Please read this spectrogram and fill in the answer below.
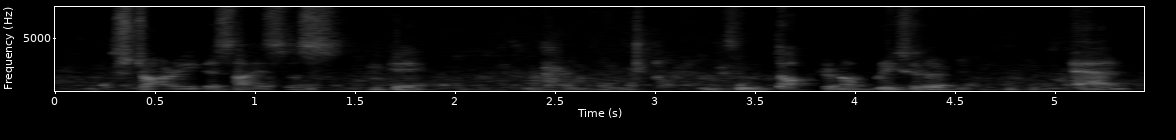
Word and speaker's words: stare decisis: story decisis is important this is pronounced as story decisis okay doctrine of precedent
